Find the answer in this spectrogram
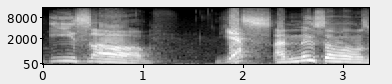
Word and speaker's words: ESAB: But the best hood I got is a ESAB fixed shade.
